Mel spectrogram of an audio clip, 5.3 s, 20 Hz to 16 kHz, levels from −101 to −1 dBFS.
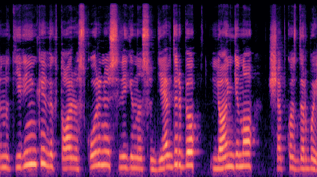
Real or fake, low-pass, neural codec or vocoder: real; 14.4 kHz; none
